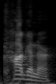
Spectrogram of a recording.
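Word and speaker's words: Caganer: Yeah, so this is the Cagnar. – Tell me about it. – I believe that's how it's pronounced.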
